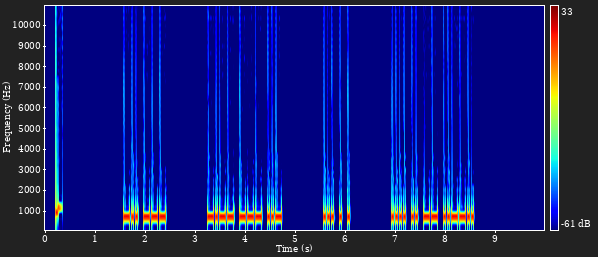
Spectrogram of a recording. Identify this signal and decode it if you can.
Morse code, heard as a keyed tone, about 31 wpm, 700 Hz. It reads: DO YOU SEE HIM?
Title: 3x Word-Spacing - Sentences from Top 100 Words - 30wpm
